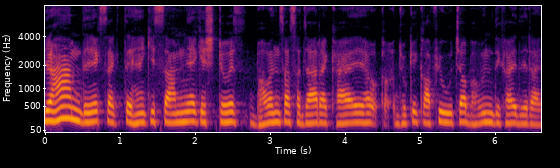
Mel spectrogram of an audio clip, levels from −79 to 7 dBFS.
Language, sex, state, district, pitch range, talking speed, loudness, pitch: Hindi, male, Bihar, Araria, 165-185 Hz, 215 wpm, -18 LUFS, 175 Hz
